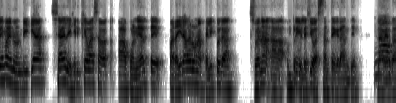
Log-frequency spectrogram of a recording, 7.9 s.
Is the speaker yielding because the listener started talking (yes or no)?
yes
